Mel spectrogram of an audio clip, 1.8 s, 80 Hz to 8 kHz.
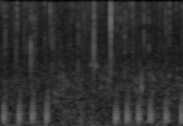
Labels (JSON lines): {"label": "biophony, pulse", "recorder": "SoundTrap 500"}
